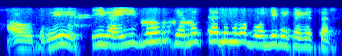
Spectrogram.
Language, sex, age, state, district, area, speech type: Kannada, female, 45-60, Karnataka, Gulbarga, urban, conversation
